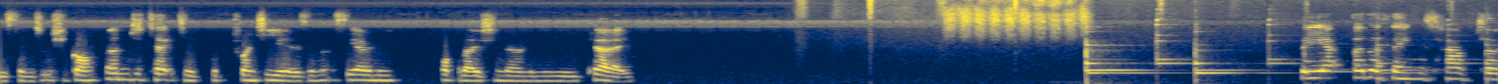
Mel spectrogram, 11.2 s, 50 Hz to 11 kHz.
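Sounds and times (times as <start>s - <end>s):
speech: 0.0s - 4.8s, 9.8s - 11.2s
mole cricket churring: 0.0s - 11.2s
rapid pulsed buzzing: 5.9s - 11.2s
clear tonal notes: 8.2s - 11.2s.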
